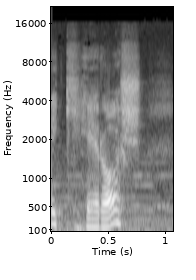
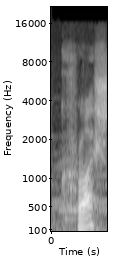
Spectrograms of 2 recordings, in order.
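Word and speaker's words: crush: با تلفظ اشتباه کراش خیلی اینو استفاده میکنن که کراش در واقع تلفظ باید بشه نباید بگید کراش که در واقع این تلفظ فارسی این کلمه هست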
